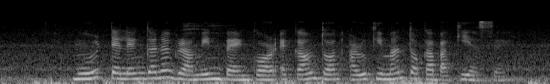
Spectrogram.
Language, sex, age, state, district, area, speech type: Assamese, female, 18-30, Assam, Nalbari, rural, read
